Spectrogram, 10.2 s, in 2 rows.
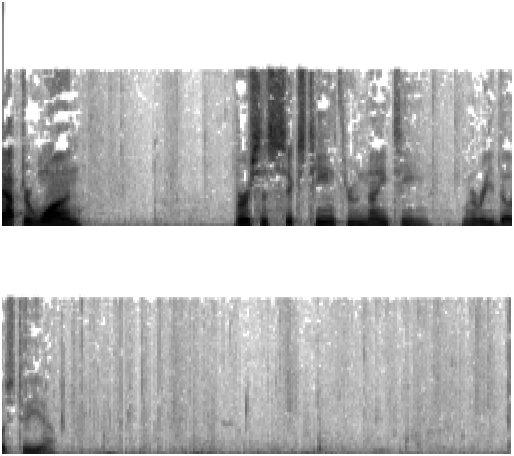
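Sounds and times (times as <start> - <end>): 
speech: 0.0 - 0.9, 2.3 - 5.8
Bible pages rustling and flipping: 0.7 - 2.6, 4.0 - 10.1.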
